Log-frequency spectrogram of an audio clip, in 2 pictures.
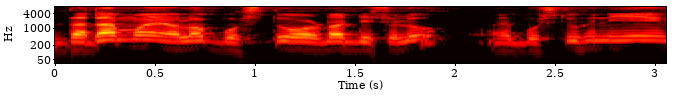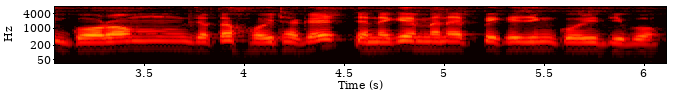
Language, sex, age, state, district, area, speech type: Assamese, female, 60+, Assam, Kamrup Metropolitan, urban, spontaneous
